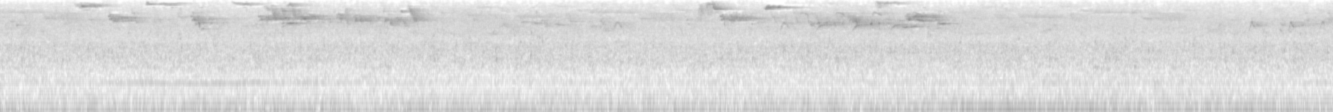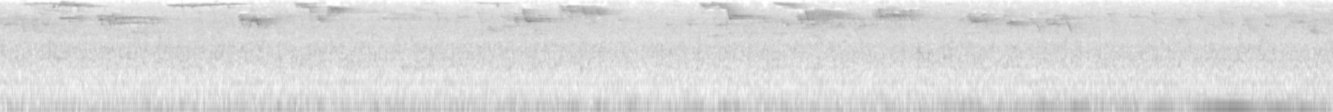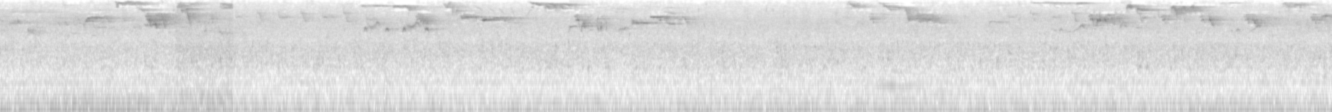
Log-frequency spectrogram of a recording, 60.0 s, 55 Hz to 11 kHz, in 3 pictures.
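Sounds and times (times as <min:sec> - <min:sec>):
babbling stream: 0:00.0 - 0:59.9
songbirds chirping: 0:00.0 - 0:59.9.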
